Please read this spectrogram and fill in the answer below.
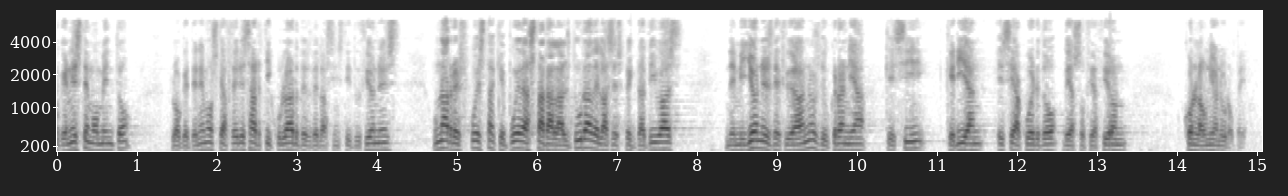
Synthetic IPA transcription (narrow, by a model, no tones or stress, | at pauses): kene̞st̪e̞mõ̞mẽnt̪o̞ | lo̞ke̞t̪e̞ne̞mo̞ske̞aθe̞ɾe̞saɾt̪ikulaɾðe̞zðe̞lasinst̪it̪uθjo̞ne̞s | unare̞spwe̞st̪ake̞pwe̞ð̞aest̪aɾalalt̪uɾaðe̞lase̞spe̞k̚t̪at̪iβ̞az | ðe̞miʎo̞ne̞zðe̞θjuðaðano̞zðeukɾanja | ke̞si | ke̞ɾian | e̞seakwe̞ɾðo̞ðe̞aso̞θjaθjo̞ŋ | ko̞nlaunjone̞wɾo̞pe̞a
